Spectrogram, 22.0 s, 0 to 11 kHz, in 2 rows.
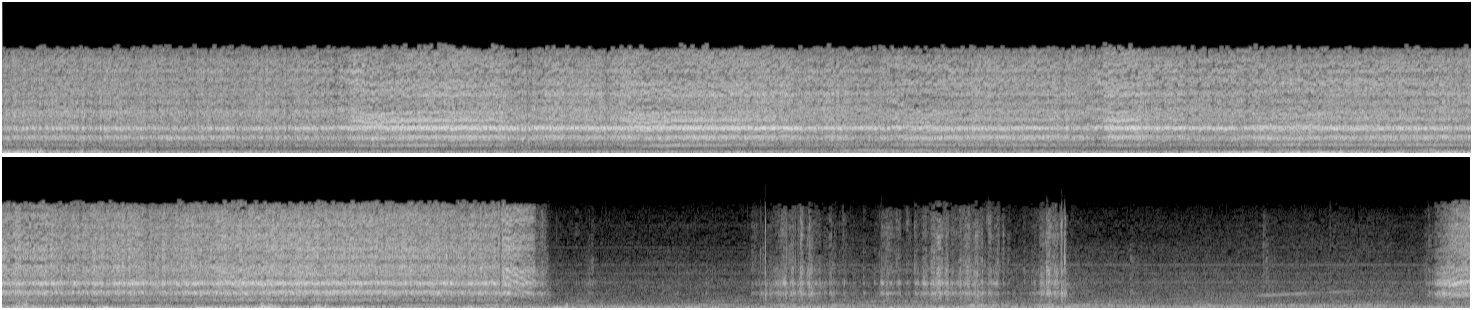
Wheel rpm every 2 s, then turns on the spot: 160, 160, 160, 160, 160, 160, 160, 80, 10, 10, 10.
16-20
